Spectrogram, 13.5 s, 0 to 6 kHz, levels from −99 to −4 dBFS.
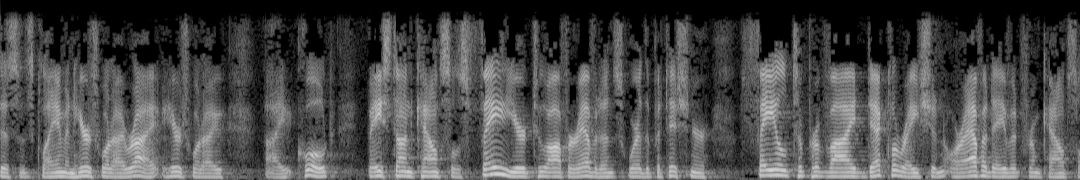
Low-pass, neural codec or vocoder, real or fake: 5.4 kHz; none; real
